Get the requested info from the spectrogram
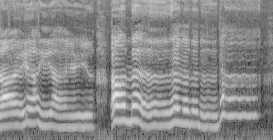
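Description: A woman singing unaccompanied, a short made-up tune on the words "stuff on the inside", in long held notes that step up and down. She sings it in two phrases with a brief break about two seconds in, then ends on a held note near the end; by her own account she is only half-trying.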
